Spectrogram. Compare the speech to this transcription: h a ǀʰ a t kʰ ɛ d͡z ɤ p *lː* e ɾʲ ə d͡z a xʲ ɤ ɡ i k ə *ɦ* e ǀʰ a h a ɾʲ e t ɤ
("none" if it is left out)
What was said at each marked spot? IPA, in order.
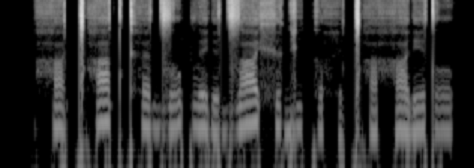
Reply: l, h

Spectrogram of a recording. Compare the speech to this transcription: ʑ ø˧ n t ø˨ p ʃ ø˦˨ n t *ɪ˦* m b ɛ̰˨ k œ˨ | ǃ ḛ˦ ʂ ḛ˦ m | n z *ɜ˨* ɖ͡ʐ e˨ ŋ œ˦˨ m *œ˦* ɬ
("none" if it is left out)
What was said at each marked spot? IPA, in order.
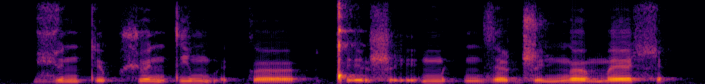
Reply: i˦, ɛ˨, ɛ˦

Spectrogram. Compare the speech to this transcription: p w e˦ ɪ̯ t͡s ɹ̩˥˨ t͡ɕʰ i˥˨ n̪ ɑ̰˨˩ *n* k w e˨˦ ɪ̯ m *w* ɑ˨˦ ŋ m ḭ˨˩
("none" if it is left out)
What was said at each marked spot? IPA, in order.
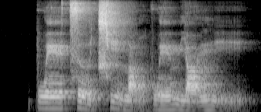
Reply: ŋ, j

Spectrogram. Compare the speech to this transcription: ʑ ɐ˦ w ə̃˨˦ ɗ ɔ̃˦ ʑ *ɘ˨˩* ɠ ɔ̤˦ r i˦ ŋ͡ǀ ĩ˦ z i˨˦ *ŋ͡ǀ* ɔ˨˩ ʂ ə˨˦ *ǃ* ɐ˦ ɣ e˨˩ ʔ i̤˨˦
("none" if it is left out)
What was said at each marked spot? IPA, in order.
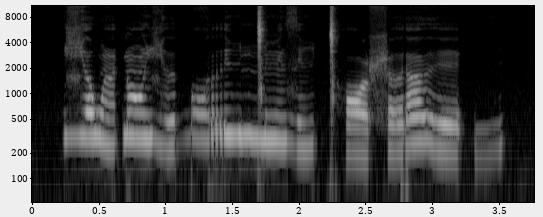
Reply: ɘ˨˦, ǀʰ, ɾ

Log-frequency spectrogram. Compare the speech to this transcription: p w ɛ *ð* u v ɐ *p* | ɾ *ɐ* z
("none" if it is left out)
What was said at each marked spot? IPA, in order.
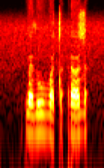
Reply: ð, t, ɐ

